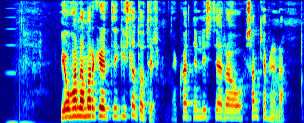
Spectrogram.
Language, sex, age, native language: Icelandic, male, 50-59, Icelandic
